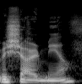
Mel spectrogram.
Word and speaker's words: Richard Mille: What's the right way to say it? Richard Mille. Okay. You know how why is it spelled MEAL then? It's French. Whatever.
